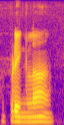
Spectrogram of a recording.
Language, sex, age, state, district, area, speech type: Tamil, male, 30-45, Tamil Nadu, Coimbatore, rural, spontaneous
